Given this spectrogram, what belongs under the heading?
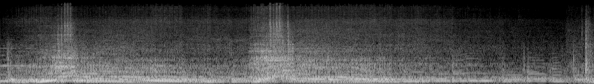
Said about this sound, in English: This roided up 392, it's enough to pull the sunglasses right off your head. This is a muscle car engine in a Jeep.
